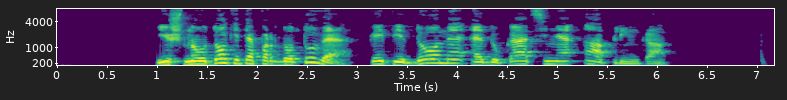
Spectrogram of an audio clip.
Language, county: Lithuanian, Šiauliai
